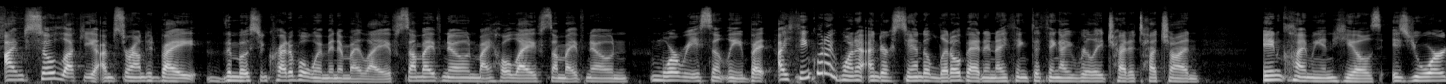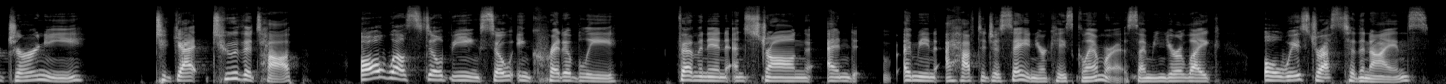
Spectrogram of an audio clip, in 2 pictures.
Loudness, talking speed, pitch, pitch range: -17 LUFS, 185 wpm, 165 Hz, 150-185 Hz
